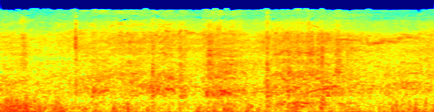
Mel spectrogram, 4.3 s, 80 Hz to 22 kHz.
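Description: Radio-controlled 1/10-scale truggies racing on a dirt off-road track, their motors whining up and down in pitch over a steady rush of noise, with a few short sharp clicks.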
